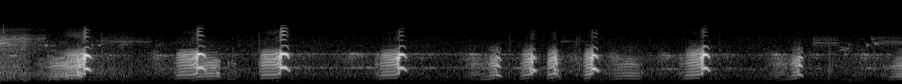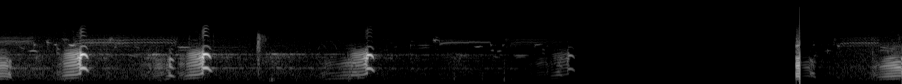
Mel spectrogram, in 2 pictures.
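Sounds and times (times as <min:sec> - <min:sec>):
Canada goose giving loud nasal honks: 0:00.0 - 0:12.8, 0:17.8 - 0:18.0.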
